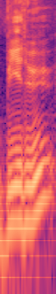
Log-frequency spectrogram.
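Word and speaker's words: ビール: appelaient le Saquet d'orge un truc qui se prononce biru et qu' bois en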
